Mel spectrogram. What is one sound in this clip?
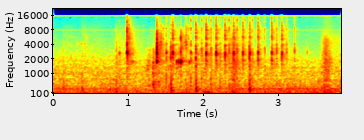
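Short electronic menu blips sound in quick succession.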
